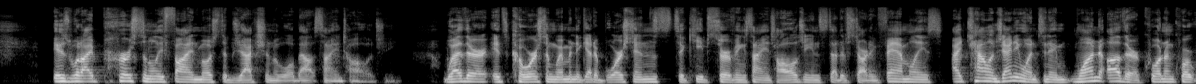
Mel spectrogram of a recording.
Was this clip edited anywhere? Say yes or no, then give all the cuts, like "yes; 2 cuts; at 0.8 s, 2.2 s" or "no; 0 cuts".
yes; 1 cut; at 9.5 s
